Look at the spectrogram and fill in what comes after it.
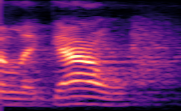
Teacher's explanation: observa que a última sílaba é a sílaba gal, ela é minha sílaba tônica. Por quê? Porque essa sílaba aqui eu pronuncio ela com mais intensidade.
